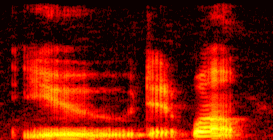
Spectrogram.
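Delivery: deep, slow, steady praise; low calm approval. Acted. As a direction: say it low and level like a stern older brother.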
